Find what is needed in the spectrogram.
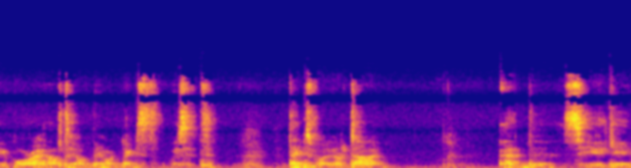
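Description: Soft whispering in short phrases with pauses between them.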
